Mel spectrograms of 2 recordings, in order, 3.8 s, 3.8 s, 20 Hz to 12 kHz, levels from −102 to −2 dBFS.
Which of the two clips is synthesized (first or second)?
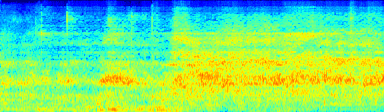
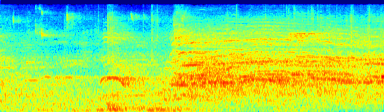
first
